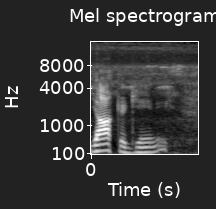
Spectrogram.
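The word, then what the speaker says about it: Youghiogheny: looks like it should be yoyoi but it's pronounced yakini or simply the yak for short the yak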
